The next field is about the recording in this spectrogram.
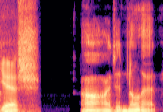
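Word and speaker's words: geas: this a you're saying is it the g-e-a-g-e-a-s yes that is apparently pronounced yes oh i didn't know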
